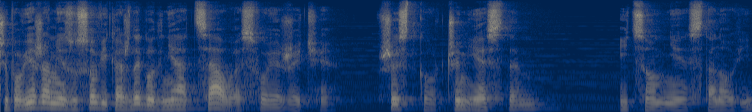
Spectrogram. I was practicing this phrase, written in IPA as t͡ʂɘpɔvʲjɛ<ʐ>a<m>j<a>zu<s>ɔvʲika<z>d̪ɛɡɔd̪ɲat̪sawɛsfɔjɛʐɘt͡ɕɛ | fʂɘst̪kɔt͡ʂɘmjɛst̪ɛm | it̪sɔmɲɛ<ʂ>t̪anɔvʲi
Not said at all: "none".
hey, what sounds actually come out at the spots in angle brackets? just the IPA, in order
ʐ, m, ɛ, s, ʐ, s

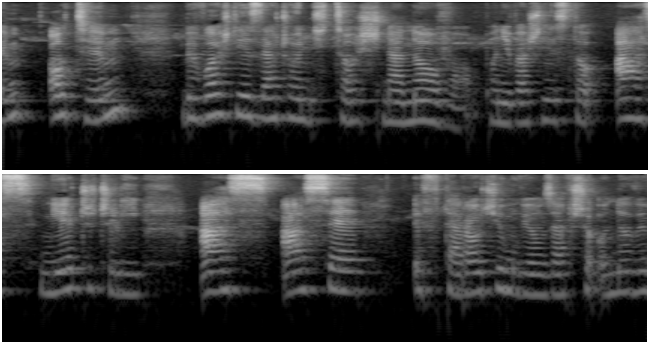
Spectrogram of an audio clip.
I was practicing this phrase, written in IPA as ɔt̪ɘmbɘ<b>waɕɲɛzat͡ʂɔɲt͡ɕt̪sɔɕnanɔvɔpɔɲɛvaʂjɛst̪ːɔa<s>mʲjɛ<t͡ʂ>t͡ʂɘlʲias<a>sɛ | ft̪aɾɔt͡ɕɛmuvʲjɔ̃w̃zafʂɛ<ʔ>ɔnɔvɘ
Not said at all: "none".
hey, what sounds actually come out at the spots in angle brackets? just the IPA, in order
v, s, t͡ʂ, a, ʔ

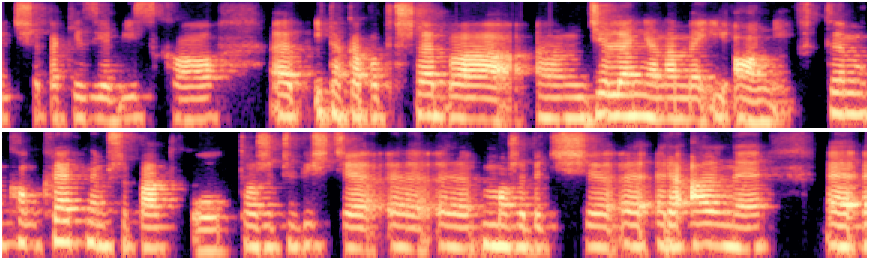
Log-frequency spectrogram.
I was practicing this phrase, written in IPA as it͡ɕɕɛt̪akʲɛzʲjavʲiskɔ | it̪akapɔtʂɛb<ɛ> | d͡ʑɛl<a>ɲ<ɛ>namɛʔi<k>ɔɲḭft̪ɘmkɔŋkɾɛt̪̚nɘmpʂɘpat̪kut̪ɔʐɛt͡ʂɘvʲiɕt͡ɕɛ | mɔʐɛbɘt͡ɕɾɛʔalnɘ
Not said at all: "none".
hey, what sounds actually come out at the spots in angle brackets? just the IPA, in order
a, ɛ, a, ʔ

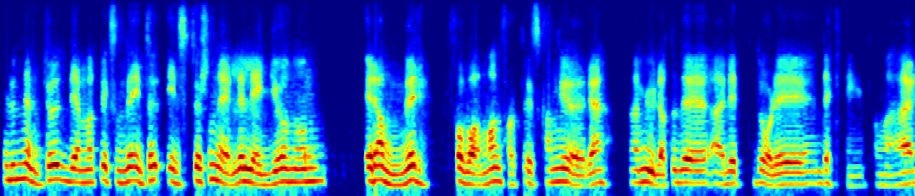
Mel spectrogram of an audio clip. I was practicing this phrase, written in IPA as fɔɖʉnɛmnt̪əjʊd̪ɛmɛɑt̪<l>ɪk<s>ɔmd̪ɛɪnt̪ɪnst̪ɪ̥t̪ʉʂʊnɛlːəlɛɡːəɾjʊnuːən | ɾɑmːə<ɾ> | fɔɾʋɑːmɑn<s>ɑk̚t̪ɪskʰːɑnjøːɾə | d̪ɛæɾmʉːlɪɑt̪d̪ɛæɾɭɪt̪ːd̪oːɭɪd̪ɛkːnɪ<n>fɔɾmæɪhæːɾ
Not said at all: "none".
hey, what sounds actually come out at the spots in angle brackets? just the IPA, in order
l, s, ɾ, f, ŋ

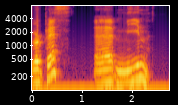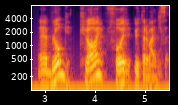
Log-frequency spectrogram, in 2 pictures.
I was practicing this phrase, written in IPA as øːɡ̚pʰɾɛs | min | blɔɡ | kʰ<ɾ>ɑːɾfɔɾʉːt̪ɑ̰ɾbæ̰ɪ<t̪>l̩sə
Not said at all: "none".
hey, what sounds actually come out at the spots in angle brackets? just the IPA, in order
l, d̪

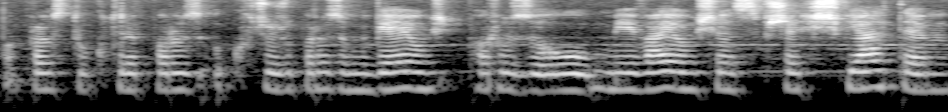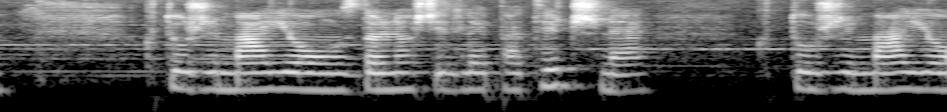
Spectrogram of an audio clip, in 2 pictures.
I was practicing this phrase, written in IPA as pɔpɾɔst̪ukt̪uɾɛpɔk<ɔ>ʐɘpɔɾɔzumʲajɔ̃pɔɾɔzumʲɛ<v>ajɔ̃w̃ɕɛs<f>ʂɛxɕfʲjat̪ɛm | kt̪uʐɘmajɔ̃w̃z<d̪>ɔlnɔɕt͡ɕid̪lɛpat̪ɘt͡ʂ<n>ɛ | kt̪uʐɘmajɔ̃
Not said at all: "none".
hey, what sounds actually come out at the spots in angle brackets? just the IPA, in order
u, v, f, d̪, n

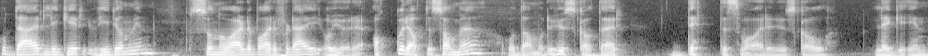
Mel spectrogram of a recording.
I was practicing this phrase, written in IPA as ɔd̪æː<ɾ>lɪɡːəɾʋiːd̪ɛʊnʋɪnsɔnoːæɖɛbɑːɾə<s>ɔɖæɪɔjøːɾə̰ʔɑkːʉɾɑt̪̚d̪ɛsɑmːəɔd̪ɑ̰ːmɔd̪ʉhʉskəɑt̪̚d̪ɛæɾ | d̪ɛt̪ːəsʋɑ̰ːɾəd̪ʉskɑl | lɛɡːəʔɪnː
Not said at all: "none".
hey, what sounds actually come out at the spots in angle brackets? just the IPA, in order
ɾ, f

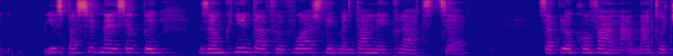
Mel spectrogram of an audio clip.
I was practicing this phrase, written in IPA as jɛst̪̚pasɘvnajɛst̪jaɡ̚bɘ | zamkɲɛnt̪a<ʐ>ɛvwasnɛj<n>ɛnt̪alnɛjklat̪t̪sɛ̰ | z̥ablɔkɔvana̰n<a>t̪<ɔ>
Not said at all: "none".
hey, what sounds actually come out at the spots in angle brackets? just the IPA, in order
v, m, a, ɔ

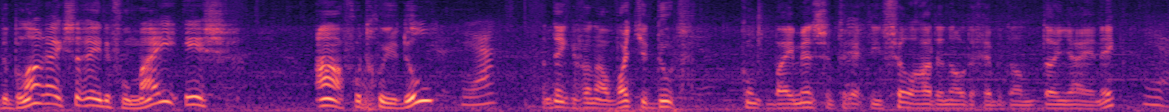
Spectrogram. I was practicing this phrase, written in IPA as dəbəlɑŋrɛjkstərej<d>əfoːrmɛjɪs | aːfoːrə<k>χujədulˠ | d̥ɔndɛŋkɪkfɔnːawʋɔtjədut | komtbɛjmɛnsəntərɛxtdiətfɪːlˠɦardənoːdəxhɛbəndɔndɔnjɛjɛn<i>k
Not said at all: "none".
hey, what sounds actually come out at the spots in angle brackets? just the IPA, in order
d, t, ɪ

